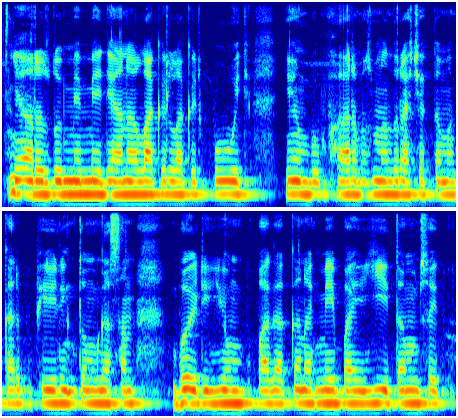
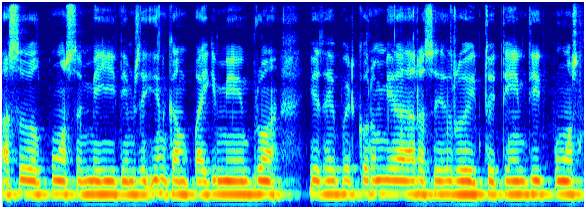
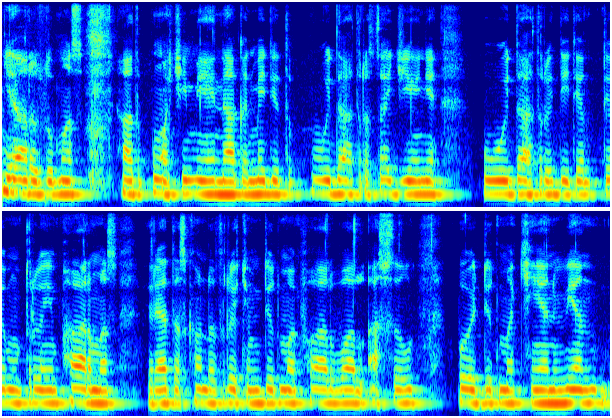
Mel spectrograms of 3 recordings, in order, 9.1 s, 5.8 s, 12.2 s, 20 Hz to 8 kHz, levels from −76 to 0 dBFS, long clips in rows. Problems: background sounds at intervals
